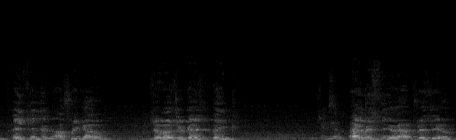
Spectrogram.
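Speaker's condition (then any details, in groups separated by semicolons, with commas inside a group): Cerebral palsy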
